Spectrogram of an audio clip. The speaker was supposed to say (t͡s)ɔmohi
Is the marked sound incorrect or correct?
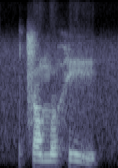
correct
